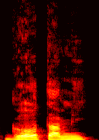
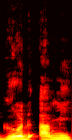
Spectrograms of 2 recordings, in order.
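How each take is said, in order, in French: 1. Les mots sont liés par un son T. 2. Les mots sont liés par un son D. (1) "on va entendre le son T" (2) "je pas dit grande ami"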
